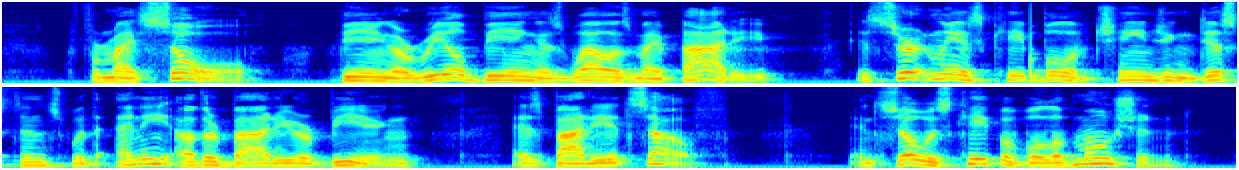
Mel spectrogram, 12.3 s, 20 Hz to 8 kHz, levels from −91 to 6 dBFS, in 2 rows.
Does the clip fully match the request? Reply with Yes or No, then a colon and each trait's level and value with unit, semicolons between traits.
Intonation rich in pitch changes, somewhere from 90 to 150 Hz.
Yes: wide, 5.9 semitones; low, 135 Hz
